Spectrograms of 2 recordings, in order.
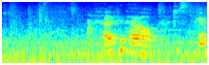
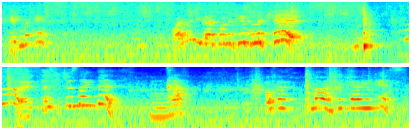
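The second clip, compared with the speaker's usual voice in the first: put-on baby talk to pets; 9 semitones higher, 4 dB quieter than usual. Coaxing the cats, high pitch.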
